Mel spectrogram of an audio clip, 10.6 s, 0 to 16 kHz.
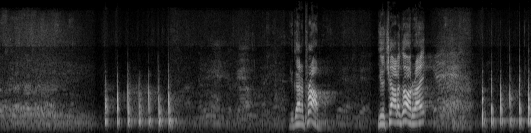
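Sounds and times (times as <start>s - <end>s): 
sharp knocks: 2.1s - 3.5s, 9.6s - 10.6s
speech: 5.8s - 6.5s, 7.6s - 8.6s.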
